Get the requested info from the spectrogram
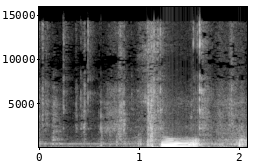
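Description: A single short spoken word about a second in, with a sharp click at the start and a few faint small clicks around it against a faint steady hum.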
